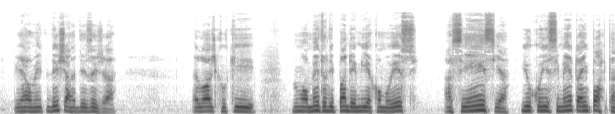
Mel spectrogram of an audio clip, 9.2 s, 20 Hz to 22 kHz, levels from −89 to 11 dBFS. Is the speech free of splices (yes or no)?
no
